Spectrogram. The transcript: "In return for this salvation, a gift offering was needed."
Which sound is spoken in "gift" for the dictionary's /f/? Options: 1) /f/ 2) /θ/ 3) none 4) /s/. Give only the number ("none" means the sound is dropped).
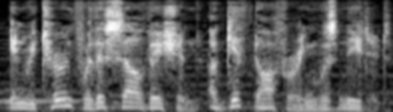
1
